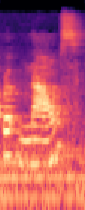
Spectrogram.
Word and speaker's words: pronounce: substantivo do verbo, porque no verbo a gente fala pronounce, apesar que no início é igual, né? E no final aqui, naus, a sílaba tônica, né?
